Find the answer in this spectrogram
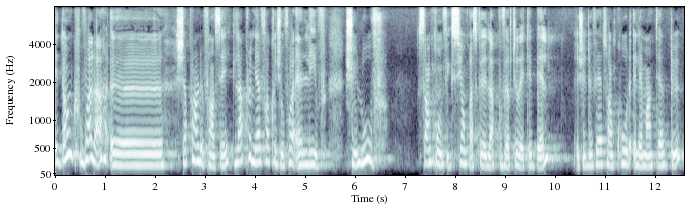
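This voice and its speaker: The speaker talks at a very slow pace with a West African accent. The loudness stays very even throughout. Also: woman, fairly high pitch for a woman, lively intonation. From Cameroon. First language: Fulfulde (speaking French). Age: 50s. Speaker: novelist. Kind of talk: book club talk.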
